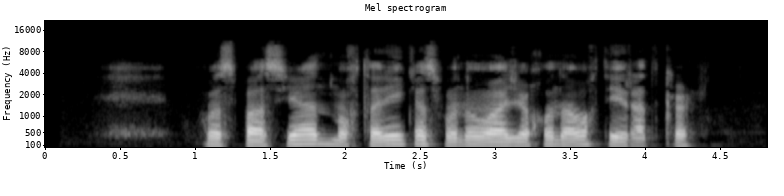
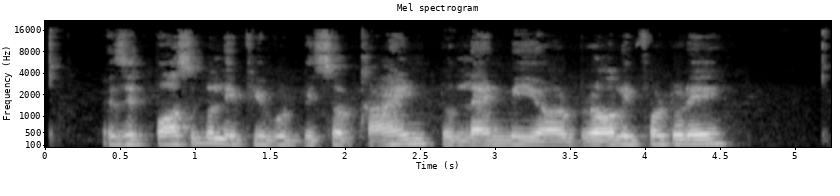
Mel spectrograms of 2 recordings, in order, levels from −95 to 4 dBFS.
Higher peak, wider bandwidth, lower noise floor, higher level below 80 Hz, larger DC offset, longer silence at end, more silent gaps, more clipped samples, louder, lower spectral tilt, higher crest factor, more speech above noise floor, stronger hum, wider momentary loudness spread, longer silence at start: about the same, -6 dBFS vs -4 dBFS; second, 10 kHz vs 16.5 kHz; second, -60 dBFS vs -72 dBFS; about the same, -68 dBFS vs -64 dBFS; neither; second, 0.55 s vs 0.7 s; neither; neither; about the same, -22 LUFS vs -20 LUFS; about the same, -7 dB/octave vs -6 dB/octave; about the same, 16 dB vs 16 dB; second, 39 dB vs 53 dB; neither; about the same, 9 LU vs 9 LU; first, 1.1 s vs 0.05 s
